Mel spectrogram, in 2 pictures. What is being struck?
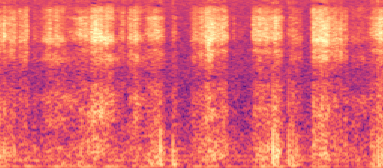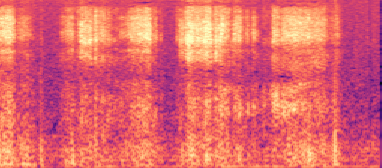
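Metal pen nib on lined paper.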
